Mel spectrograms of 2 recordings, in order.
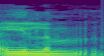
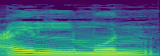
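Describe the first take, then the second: First: The word ends on a bare m. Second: The word ends in a vowel plus n. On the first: The speaker calls it right. "huruf mimnya kita sukunkan, kita matikan" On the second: The speaker calls it wrong. "Jangan dibaca ilmun baru berwakaf"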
